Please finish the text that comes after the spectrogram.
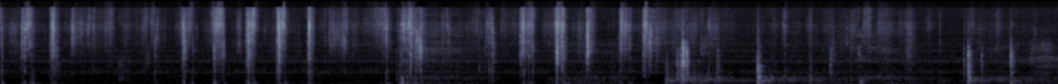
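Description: Tarot cards are shuffled and cut close up, a quick run of crisp riffling snaps and taps followed by scattered softer card slaps, quiet and without talk.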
